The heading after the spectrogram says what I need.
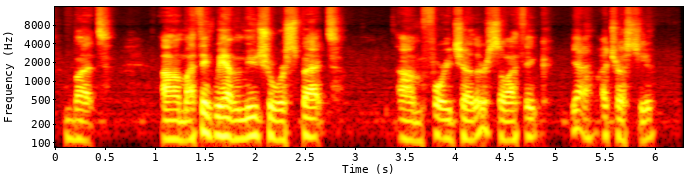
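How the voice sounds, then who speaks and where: A man talks at a moderate pace and medium pitch in a relaxed, somewhat breathy tone, with monotone, flat intonation and a dry, close sound with no echo. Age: 40s. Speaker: live stream host, drone reviewer. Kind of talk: casual live stream chat. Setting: home office studio, live stream. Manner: many filler ums, relaxed.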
